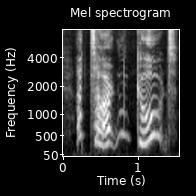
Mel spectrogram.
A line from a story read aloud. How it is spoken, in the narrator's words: Both of them laughed loudly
